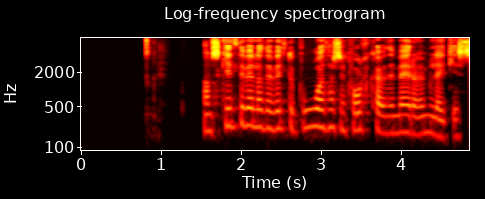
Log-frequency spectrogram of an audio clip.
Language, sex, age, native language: Icelandic, female, 50-59, Icelandic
